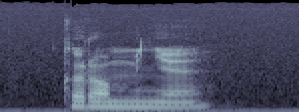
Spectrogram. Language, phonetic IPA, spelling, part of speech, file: Czech, [ˈkromɲɛ], kromě, preposition, Cs-kromě.ogg
- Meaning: except, but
